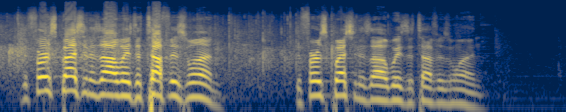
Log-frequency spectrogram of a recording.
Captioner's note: applause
